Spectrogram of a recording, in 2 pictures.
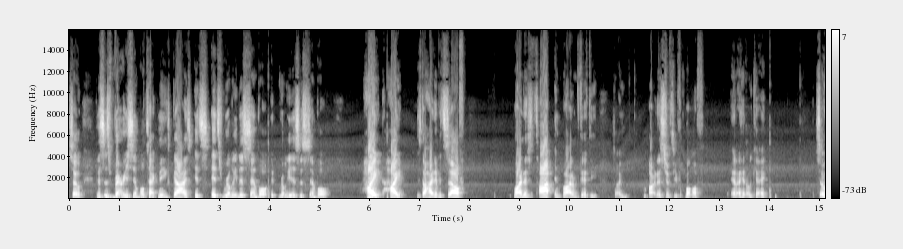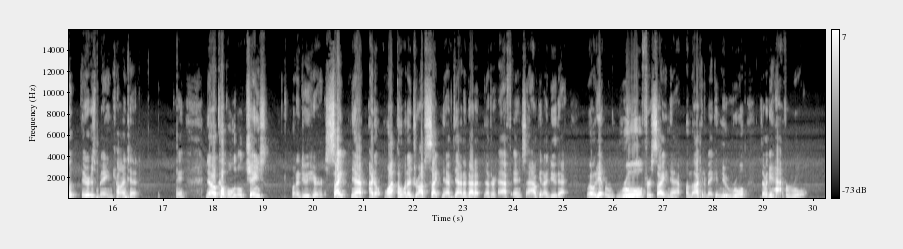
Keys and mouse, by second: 3.8 click, 10.8-11.7 typing, 13.6 click, 16.2 super+s, 17.0 click, 27.6 click.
